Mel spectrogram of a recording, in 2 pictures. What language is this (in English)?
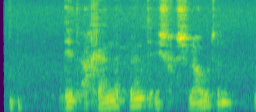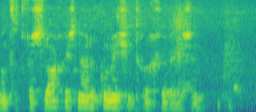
Dutch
